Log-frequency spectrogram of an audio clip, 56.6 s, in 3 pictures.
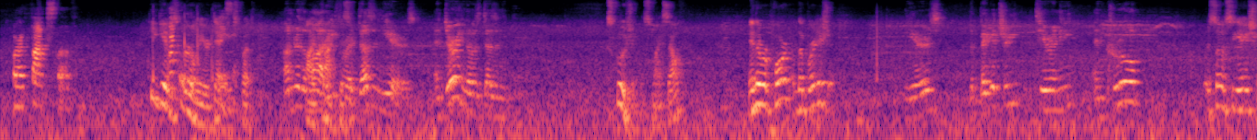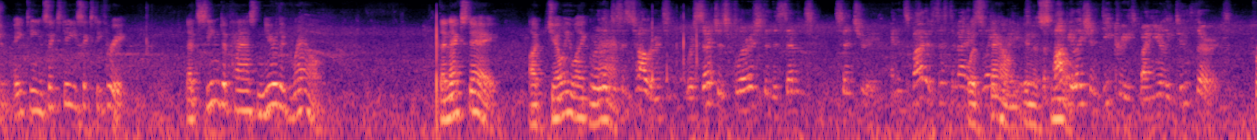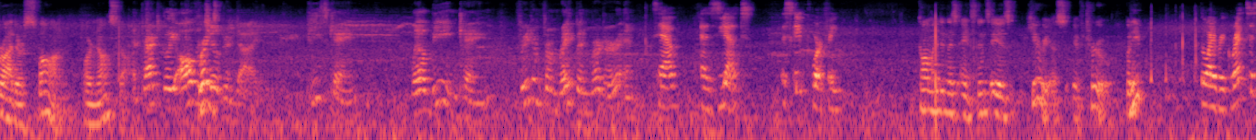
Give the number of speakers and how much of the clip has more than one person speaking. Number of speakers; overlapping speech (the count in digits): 3, about 11%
